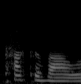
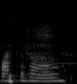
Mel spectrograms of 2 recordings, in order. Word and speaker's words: Quaquaval: We thought it was like Cacaval or something. Quackaval. It's like Carnival.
